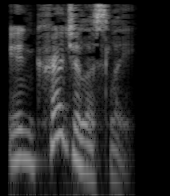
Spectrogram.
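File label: "incredulously", English, British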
